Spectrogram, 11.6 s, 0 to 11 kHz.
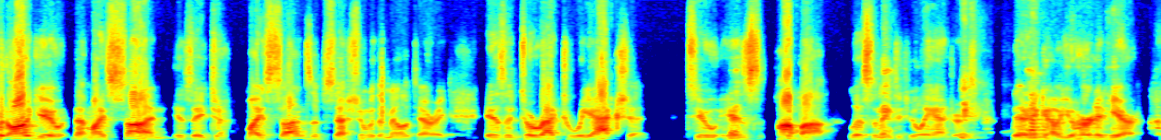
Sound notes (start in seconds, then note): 10.1 laughing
